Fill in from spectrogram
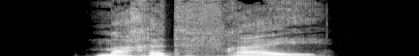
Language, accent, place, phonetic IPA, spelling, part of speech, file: German, Germany, Berlin, [ˌmaxət ˈfʁaɪ̯], machet frei, verb, De-machet frei.ogg
- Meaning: second-person plural subjunctive I of freimachen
